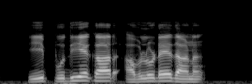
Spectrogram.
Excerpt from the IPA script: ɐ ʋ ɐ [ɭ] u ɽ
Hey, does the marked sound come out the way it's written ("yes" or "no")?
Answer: yes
